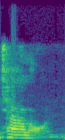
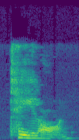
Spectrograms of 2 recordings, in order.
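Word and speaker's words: Talon: for talent in patriot 14 on ice a talent that better be how you pronounce it because I will not believe anybody that says it's pronounced tail on anyways so because of these are not necessarily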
